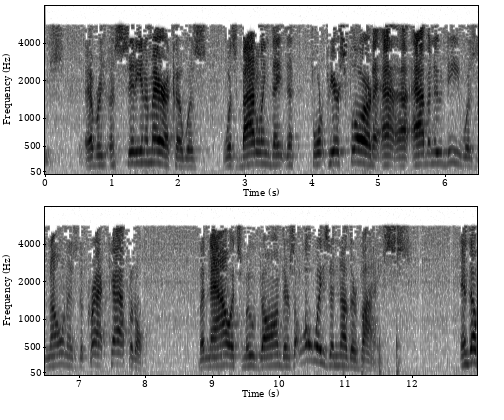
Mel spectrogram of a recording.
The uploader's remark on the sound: Ketha Heights Baptist Church ~ Live Broadcast.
